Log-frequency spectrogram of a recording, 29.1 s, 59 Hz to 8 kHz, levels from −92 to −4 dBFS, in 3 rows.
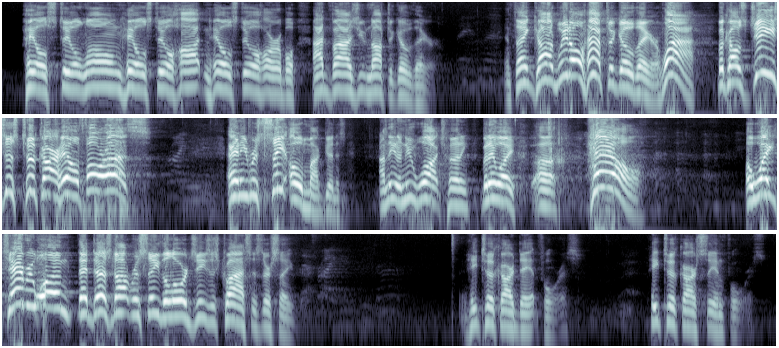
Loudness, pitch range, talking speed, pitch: -10 LUFS, 160-260 Hz, 155 wpm, 195 Hz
